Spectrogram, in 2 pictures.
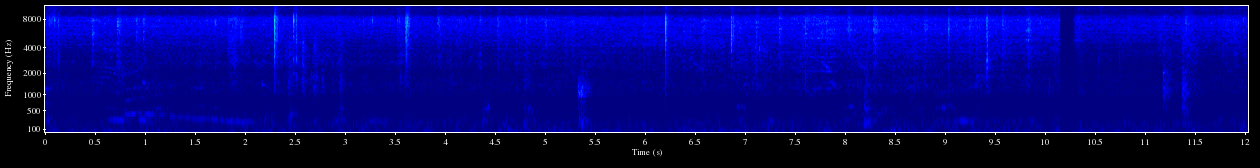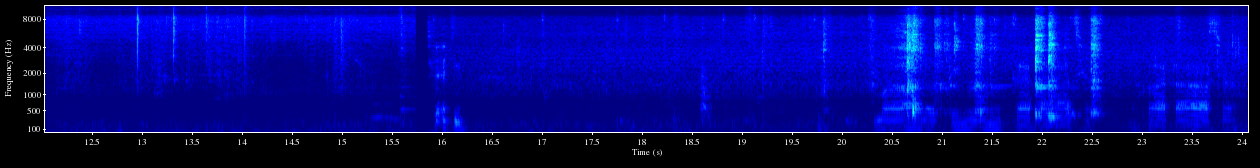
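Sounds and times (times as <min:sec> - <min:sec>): stirring clicks: 0:00.0 - 0:10.1, 0:11.9 - 0:15.8
food sizzling in oil: 0:00.0 - 0:15.8, 0:16.4 - 0:23.8.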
